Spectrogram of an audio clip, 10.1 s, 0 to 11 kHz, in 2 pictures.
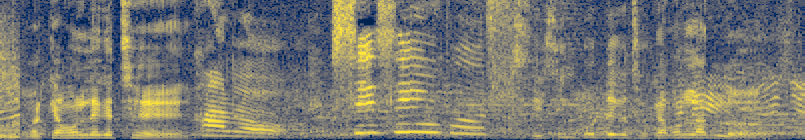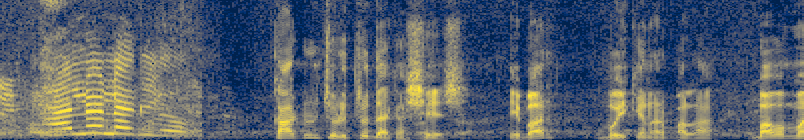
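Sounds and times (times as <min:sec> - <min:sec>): young child speaking: 0:01.2 - 0:03.3, 0:04.8 - 0:06.3.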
